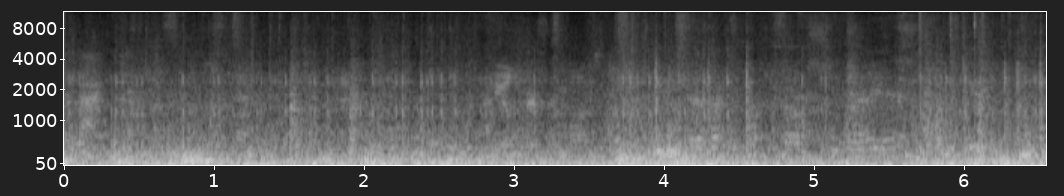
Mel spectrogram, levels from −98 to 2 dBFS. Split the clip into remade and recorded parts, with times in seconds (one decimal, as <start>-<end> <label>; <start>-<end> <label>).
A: 0.0-0.5 remade; 0.5-2.5 recorded; 2.5-3.4 remade; 3.4-4.4 recorded; 4.4-6.5 remade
